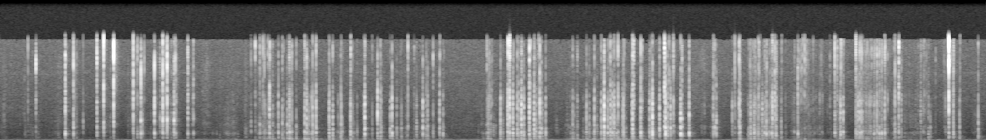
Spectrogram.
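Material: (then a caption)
Plastic. Long nails scratch and run along the plastic bristles of a pink plastic paddle hair brush with a black rubber pad. The result is a quiet, dense stream of crisp, bright ticking and scratchy crackles with sharp clicks, in flurries that rise and fall over a faint steady low hum.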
